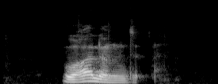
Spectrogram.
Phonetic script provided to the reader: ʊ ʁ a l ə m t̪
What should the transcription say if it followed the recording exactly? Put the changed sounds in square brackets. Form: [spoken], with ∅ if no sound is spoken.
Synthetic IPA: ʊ ʁ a l ə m [d̪]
